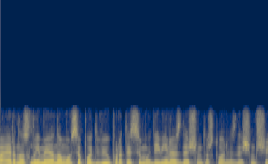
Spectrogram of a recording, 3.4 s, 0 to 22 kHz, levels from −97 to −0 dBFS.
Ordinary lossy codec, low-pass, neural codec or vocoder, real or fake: Opus, 24 kbps; 7.2 kHz; none; real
